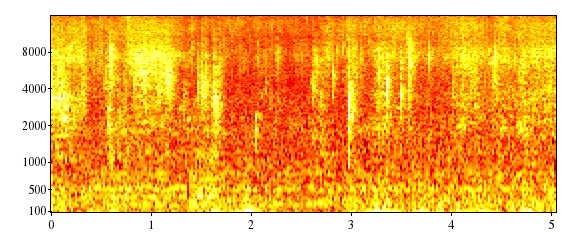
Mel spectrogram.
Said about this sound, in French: Passer quelques minutes de plus sous la douche, dans la chaleur.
